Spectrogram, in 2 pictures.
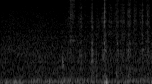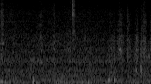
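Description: Faint wood-on-wood rubbing and light knocks as a stud-timber support arm is pushed by hand into a notch cut in an upright, a test of the joint's tight fit, with one soft thump about two seconds in.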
